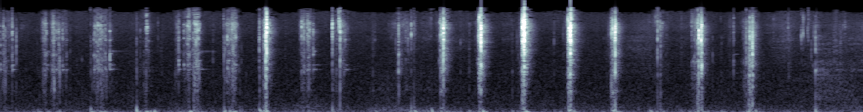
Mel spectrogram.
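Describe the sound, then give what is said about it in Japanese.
A bedroom Rubik's cube being twisted over and over for ASMR-style sound, a steady run of sharp plastic clicks and clacks, some louder than others, with no talking. “これはね、ルービックキューブ。寝室用のルービックキューブがね。ここにあるから、これでね、ちょっとこう、音フェチっぽいことね。”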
